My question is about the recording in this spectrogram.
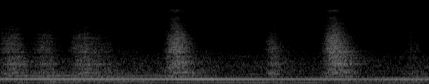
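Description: Skateboard ball bearings rolling along an aluminium square tube as a linear-bearing carriage is pushed back and forth by hand. The sound comes as soft whooshing strokes, the strongest about halfway through and near the end, over a steady low hum. Nothing is dragging: what is heard is only the bearings themselves rolling.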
